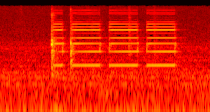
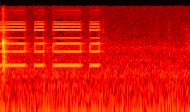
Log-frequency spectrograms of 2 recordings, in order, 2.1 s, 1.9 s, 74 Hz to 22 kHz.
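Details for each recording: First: Morse Writer keyboard thought to date from the mid-1970s (likely a kit) for ham transmitters, typing a first name: crisp high keyed tones in a few short Morse groups, then silence before the name finishes; it has no buffer, so fast typing cuts sending short. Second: Morse Writer keyboard, believed mid-1970s and possibly a kit, for ham radio transmitters: clean high-pitched tone bursts in short and long groups, steady in pitch. It is now sending characters such as H and J properly.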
